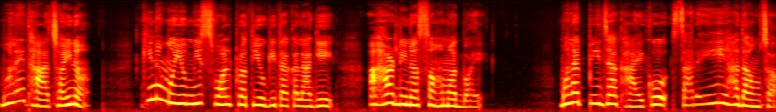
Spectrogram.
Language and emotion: Nepali, sad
